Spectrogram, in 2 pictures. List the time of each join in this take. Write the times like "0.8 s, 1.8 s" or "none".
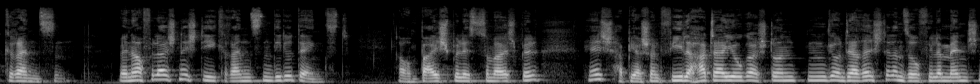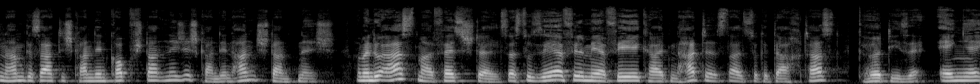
13.3 s, 18.3 s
